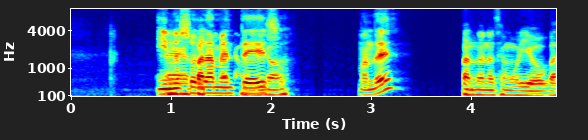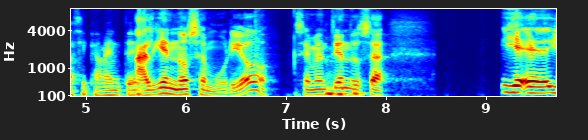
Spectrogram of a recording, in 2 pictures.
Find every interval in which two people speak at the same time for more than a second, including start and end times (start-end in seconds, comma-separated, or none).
0.8-2.2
